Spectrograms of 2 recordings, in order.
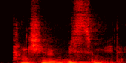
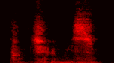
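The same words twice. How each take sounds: First: Said in the usual way. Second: Breathy whispered confession; hushed, intimate 믿습니다 almost without voice. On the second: Shown as a demonstration. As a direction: whisper 당신을 믿습니다 as a private prayer. Same confession repeated as whisper.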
